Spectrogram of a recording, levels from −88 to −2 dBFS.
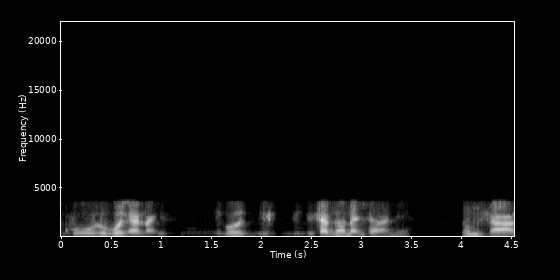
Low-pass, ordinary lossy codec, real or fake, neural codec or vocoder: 3.6 kHz; none; real; none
